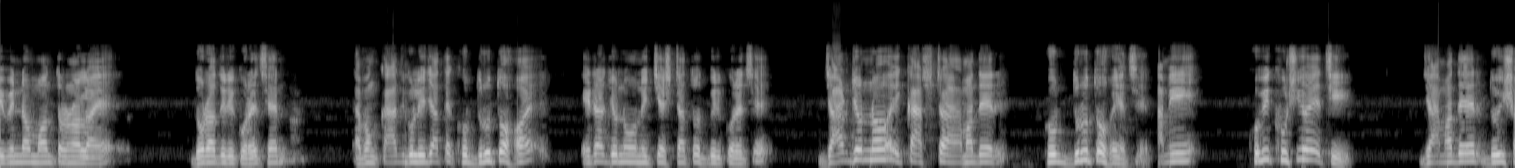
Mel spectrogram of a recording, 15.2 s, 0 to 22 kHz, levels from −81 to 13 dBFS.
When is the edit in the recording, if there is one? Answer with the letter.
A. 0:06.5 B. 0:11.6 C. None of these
B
